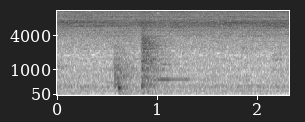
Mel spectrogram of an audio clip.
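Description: A metal spoon knocks twice lightly, a quarter second apart, against a plastic microwave idli mould while idli batter is spooned into its cups.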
